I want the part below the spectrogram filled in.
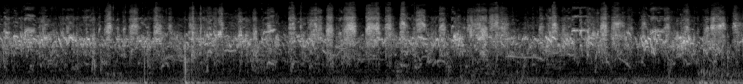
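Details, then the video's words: Chattering flock of Australian budgerigars housed in an aviary, a steady wash of thin high chirps, trills and short squeaks from many overlapping voices. "Australian Budgie parrot chirping sounds"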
